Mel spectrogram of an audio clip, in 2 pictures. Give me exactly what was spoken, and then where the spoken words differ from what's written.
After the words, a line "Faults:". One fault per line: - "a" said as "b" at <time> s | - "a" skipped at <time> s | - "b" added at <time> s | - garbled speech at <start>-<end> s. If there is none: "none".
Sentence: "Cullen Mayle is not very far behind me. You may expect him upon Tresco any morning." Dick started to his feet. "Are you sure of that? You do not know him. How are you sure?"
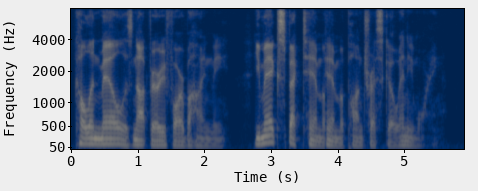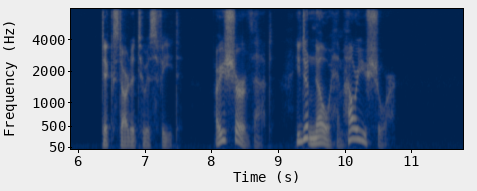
"Cullen Mayle is not very far behind me. You may expect him him upon Tresco any morning." Dick started to his feet. "Are you sure of that? You do know him. How are you sure?"
Faults:
- "him" added at 3.8 s
- "not" skipped at 9.4 s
